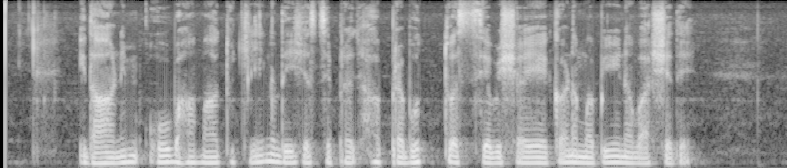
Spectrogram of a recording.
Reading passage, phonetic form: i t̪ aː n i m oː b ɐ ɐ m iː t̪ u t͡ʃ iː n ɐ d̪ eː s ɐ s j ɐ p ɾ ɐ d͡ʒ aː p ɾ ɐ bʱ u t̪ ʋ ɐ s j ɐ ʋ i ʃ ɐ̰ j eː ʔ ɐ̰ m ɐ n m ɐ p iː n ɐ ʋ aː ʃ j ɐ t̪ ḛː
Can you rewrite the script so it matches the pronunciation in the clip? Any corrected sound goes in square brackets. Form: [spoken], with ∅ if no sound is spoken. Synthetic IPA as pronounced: i [d̪] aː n i m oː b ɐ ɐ m [aː] t̪ u t͡ʃ iː n ɐ d̪ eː [ʃ] ɐ s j ɐ p ɾ ɐ d͡ʒ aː p ɾ ɐ bʱ u t̪ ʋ ɐ s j ɐ ʋ i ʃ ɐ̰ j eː [k] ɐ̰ [ɳ] ɐ [∅] m ɐ p iː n ɐ ʋ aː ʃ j ɐ t̪ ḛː

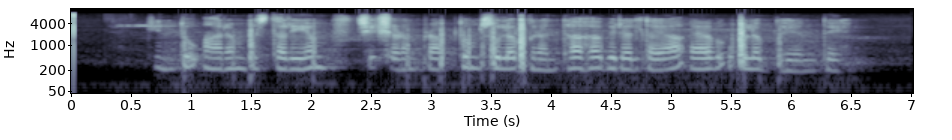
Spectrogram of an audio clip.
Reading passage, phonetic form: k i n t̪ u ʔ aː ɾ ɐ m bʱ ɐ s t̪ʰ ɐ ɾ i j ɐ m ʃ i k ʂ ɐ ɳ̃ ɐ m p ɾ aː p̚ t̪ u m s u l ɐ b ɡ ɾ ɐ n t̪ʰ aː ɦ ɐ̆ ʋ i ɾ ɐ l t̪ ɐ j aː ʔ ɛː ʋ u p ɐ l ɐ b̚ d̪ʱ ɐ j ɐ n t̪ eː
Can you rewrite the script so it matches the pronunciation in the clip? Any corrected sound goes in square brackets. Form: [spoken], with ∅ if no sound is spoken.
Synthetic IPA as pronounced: k i n t̪ u ʔ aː ɾ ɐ m bʱ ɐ s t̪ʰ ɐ ɾ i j ɐ m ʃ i k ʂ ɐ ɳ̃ ɐ m p ɾ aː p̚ t̪ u m s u l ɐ b ɡ ɾ ɐ n t̪ʰ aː ɦ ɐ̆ ʋ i ɾ ɐ l t̪ ɐ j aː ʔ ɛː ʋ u p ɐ l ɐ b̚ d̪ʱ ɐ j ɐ n t̪ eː

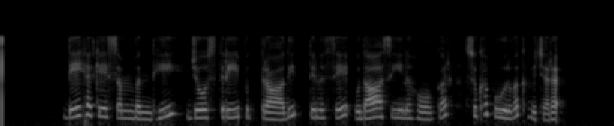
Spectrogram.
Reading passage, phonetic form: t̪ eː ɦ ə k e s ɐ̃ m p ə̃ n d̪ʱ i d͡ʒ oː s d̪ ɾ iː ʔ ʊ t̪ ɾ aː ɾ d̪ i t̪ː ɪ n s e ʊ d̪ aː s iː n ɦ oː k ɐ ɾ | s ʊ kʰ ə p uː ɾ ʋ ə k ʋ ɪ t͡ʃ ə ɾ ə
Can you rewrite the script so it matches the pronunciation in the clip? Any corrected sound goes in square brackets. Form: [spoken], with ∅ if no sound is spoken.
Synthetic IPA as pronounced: [d̪] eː ɦ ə k e s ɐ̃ m [b] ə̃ n d̪ʱ i d͡ʒ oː s [t̪] ɾ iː [p] ʊ t̪ ɾ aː [∅] d̪ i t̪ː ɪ n s e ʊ d̪ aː s iː n ɦ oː k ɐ ɾ | s ʊ kʰ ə p uː ɾ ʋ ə k ʋ ɪ t͡ʃ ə ɾ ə

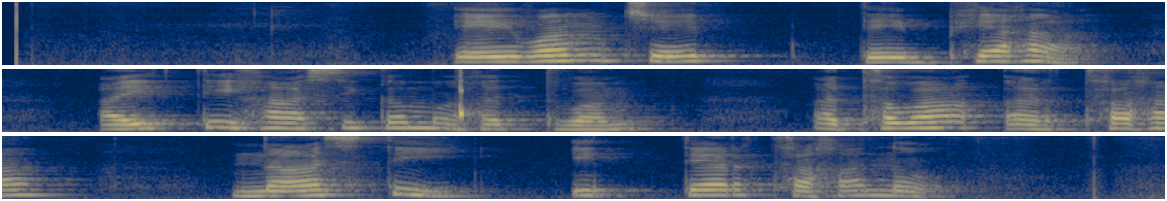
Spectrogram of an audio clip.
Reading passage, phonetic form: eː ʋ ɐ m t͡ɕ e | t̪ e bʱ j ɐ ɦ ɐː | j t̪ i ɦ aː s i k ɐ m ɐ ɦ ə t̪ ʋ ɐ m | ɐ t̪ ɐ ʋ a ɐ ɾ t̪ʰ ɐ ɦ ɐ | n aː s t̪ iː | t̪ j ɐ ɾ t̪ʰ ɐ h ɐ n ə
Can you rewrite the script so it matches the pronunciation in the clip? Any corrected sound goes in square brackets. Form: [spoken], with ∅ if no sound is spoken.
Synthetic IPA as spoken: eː ʋ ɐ m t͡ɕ e | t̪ e bʱ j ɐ ɦ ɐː | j t̪ i ɦ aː s i k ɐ m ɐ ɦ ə t̪ ʋ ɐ m | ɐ [t̪ʰ] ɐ ʋ a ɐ ɾ t̪ʰ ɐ ɦ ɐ | n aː s t̪ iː | t̪ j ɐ ɾ t̪ʰ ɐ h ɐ n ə

